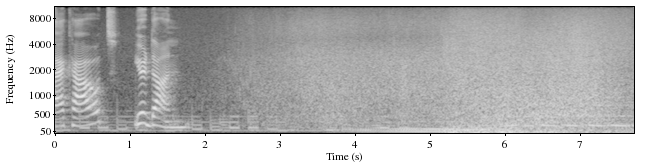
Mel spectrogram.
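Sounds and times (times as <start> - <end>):
speech: 0.0 - 3.1
heavy ocean surf with big waves breaking: 1.8 - 7.7.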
